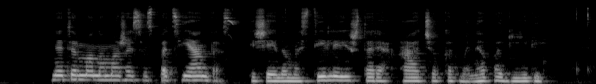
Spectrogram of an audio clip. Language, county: Lithuanian, Šiauliai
